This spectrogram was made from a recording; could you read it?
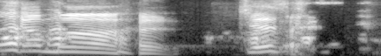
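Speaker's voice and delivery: loud, slow, pleading coaxing tone. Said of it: "And it's like".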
